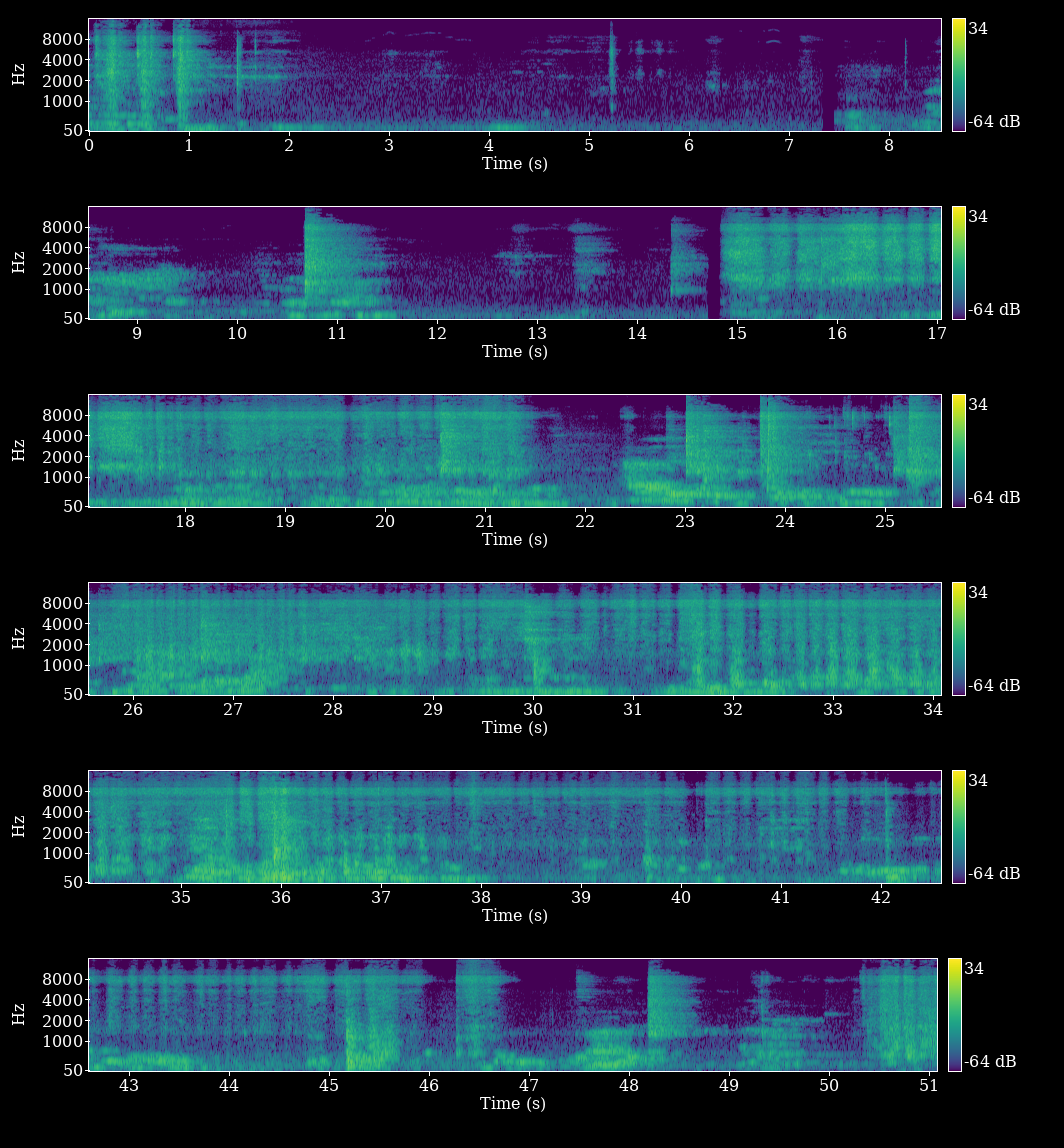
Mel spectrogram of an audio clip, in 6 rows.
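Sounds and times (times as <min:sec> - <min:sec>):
scrubbing a hard surface: 0:00.0 - 0:01.3, 0:14.8 - 0:21.6, 0:24.0 - 0:46.8, 0:50.3 - 0:51.0.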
